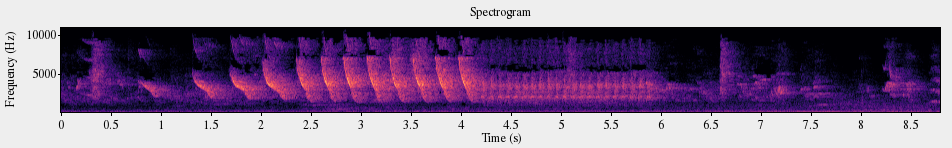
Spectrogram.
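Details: Northern cardinal singing in imitation of a canary's song: a fast run of loud, clear down-slurred whistles, about a dozen in quick succession, runs into a steady buzzy trill for two seconds, then fades into softer scattered notes.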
